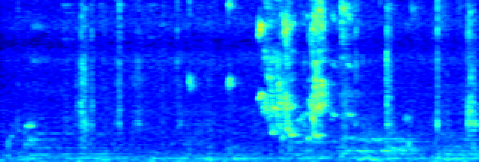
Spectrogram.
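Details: Caged lovebirds, green Personata and yellow pastel pied, in the morning: soft scattered clicks, then a brighter cluster of shrill twittering chirps in the middle, fading to faint ticks.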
